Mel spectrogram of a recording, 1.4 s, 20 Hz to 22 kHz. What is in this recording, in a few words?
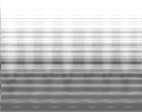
ORG VOX C#; Roland LCDP09 Keys of the 60s and 70s 1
